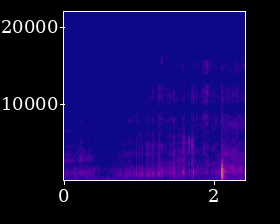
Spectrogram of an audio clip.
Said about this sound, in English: carefully cut on the creases from the folds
